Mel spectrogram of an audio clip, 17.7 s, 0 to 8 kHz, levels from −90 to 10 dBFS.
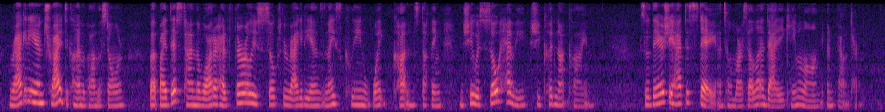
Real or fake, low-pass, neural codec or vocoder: real; 7.2 kHz; none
